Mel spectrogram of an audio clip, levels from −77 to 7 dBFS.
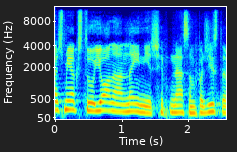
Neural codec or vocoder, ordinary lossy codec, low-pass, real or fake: codec, 24 kHz, 0.9 kbps, DualCodec; AAC, 64 kbps; 10.8 kHz; fake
